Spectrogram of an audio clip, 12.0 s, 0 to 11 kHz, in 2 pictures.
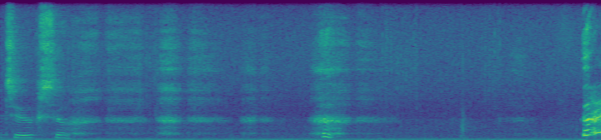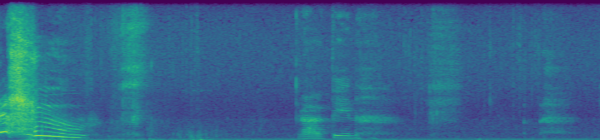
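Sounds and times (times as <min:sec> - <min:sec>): man sneezing: 0:05.8 - 0:06.9.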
